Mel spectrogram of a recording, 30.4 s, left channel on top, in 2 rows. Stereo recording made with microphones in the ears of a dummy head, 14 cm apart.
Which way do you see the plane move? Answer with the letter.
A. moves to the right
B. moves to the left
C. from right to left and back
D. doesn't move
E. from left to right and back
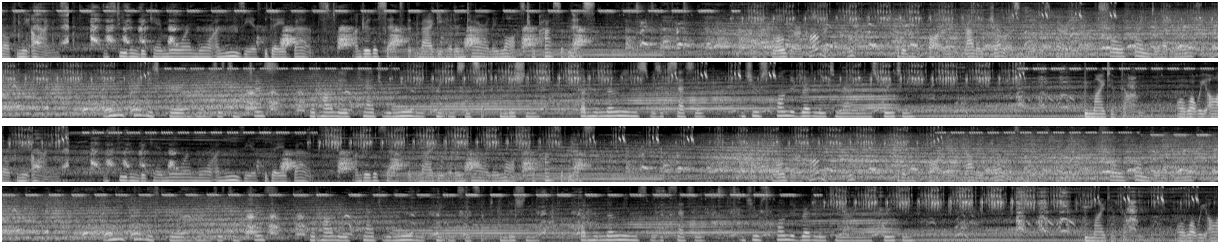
B.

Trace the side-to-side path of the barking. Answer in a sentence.
You can hear the barking travel towards the right.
